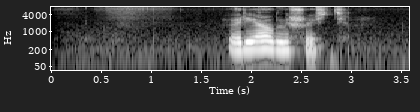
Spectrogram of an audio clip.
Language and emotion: Russian, neutral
